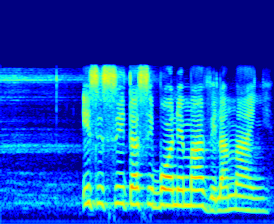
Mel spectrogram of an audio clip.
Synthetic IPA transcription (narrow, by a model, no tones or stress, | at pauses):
isisitʼasiɓɔnɛmavilamaːɲɛ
